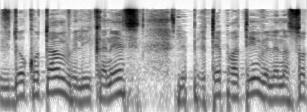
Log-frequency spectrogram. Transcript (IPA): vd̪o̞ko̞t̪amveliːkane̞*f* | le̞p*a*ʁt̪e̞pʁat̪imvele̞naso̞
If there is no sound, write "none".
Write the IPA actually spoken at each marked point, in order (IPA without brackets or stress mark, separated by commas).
s, i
